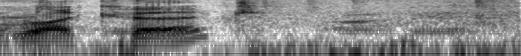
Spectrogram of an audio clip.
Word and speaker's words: Reichardt: ticking nicely that was young reichardt is that right i've got a pronunciation right there yeah that's what i've been going with yeah right right curt okay right kurt okay 171 for six does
